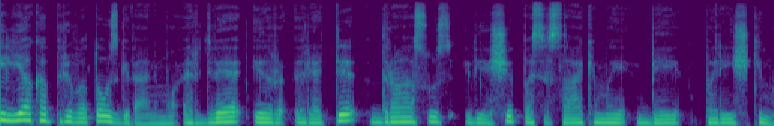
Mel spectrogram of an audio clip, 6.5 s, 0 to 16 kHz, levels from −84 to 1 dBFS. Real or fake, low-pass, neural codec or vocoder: real; 14.4 kHz; none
